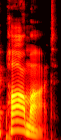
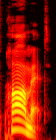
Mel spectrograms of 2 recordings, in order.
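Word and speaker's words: Pawmot: everybody the entire time I called this guy palmat then I learned its name is based on a marmot so the official pronunciation is pomit fun fact I couldn't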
